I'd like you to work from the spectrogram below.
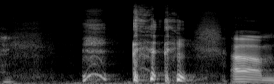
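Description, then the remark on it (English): A dry cough comes in a quick cluster of three or four harsh bursts, then a voiced, throaty sound trails off at the end. “Besides well, I mean, my cough, week's been fine.”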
